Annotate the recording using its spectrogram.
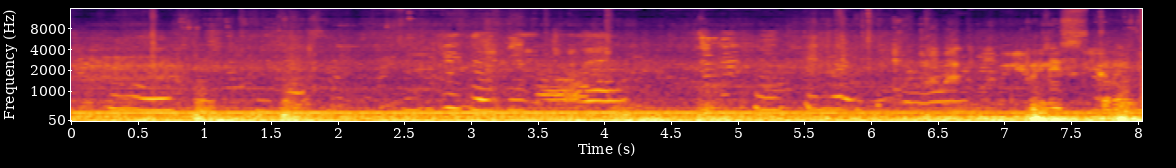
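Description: Cabin noise inside a slow-moving Vande Bharat express train: a steady low rumble with a constant hum, under background chatter from other passengers. A thud comes a little before the end.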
